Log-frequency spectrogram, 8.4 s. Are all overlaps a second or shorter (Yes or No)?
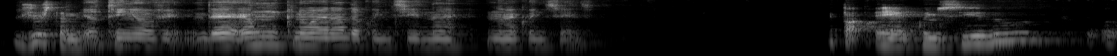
Yes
